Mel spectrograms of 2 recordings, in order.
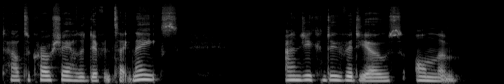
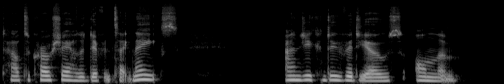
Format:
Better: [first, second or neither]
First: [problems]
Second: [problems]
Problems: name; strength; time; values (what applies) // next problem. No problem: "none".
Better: neither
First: none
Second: none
